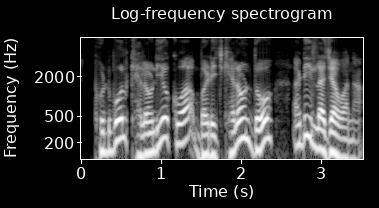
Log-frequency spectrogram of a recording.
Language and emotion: Santali, disgusted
